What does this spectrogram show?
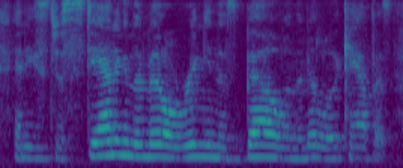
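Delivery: ordinary delivery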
